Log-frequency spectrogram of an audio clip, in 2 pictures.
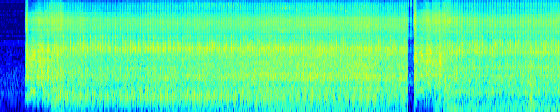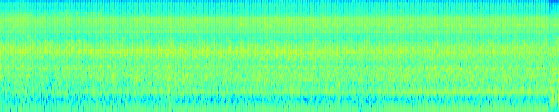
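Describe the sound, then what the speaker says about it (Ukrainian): A car engine cranks and catches, then settles into a steady, loud idle close by, with a brief dip partway through before the even running resumes; no talk is heard. "треба завести машину і з'їхати з цього естакада"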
